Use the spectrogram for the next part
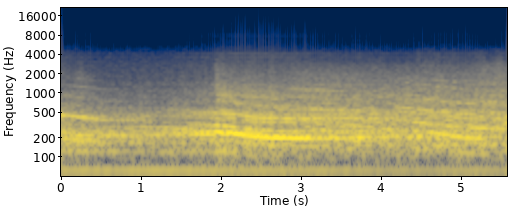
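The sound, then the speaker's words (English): A race car engine, car number two, roars loudly at the Trenton Speedway, its high whine sliding down in pitch as it sweeps past, then continuing as a steady, droning rumble. No one speaks. “Here comes Bobby Unser in car number two. He holds the track record here at the Trenton Speedway.”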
